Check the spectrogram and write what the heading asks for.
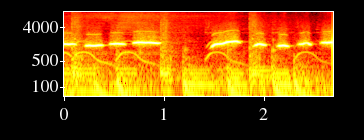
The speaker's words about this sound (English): I can whistle just about any song you give me. Just do whistle while you work.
